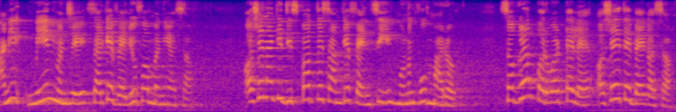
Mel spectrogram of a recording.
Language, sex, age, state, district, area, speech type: Goan Konkani, female, 18-30, Goa, Bardez, urban, spontaneous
